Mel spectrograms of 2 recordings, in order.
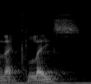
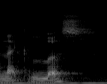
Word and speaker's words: necklace: Uh now here at the end of this word the pronunciation is a bit different. So it's not a necklace but a necklace necklace.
